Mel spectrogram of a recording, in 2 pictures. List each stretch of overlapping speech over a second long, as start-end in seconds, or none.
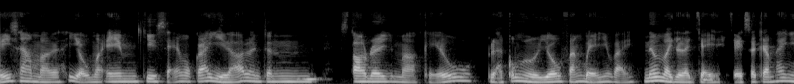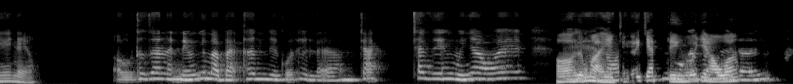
13.5-15.3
